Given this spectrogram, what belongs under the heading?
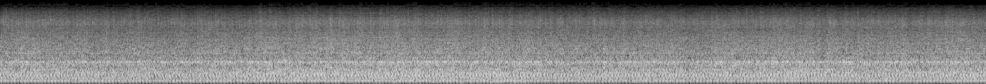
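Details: PowerSmart 24" snowblower in its ninth season, first start for 2024–25 winter, running after a sidewalk test while fuel is burned off; even, steady engine drone with no misses, knocks or surging, running fine.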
